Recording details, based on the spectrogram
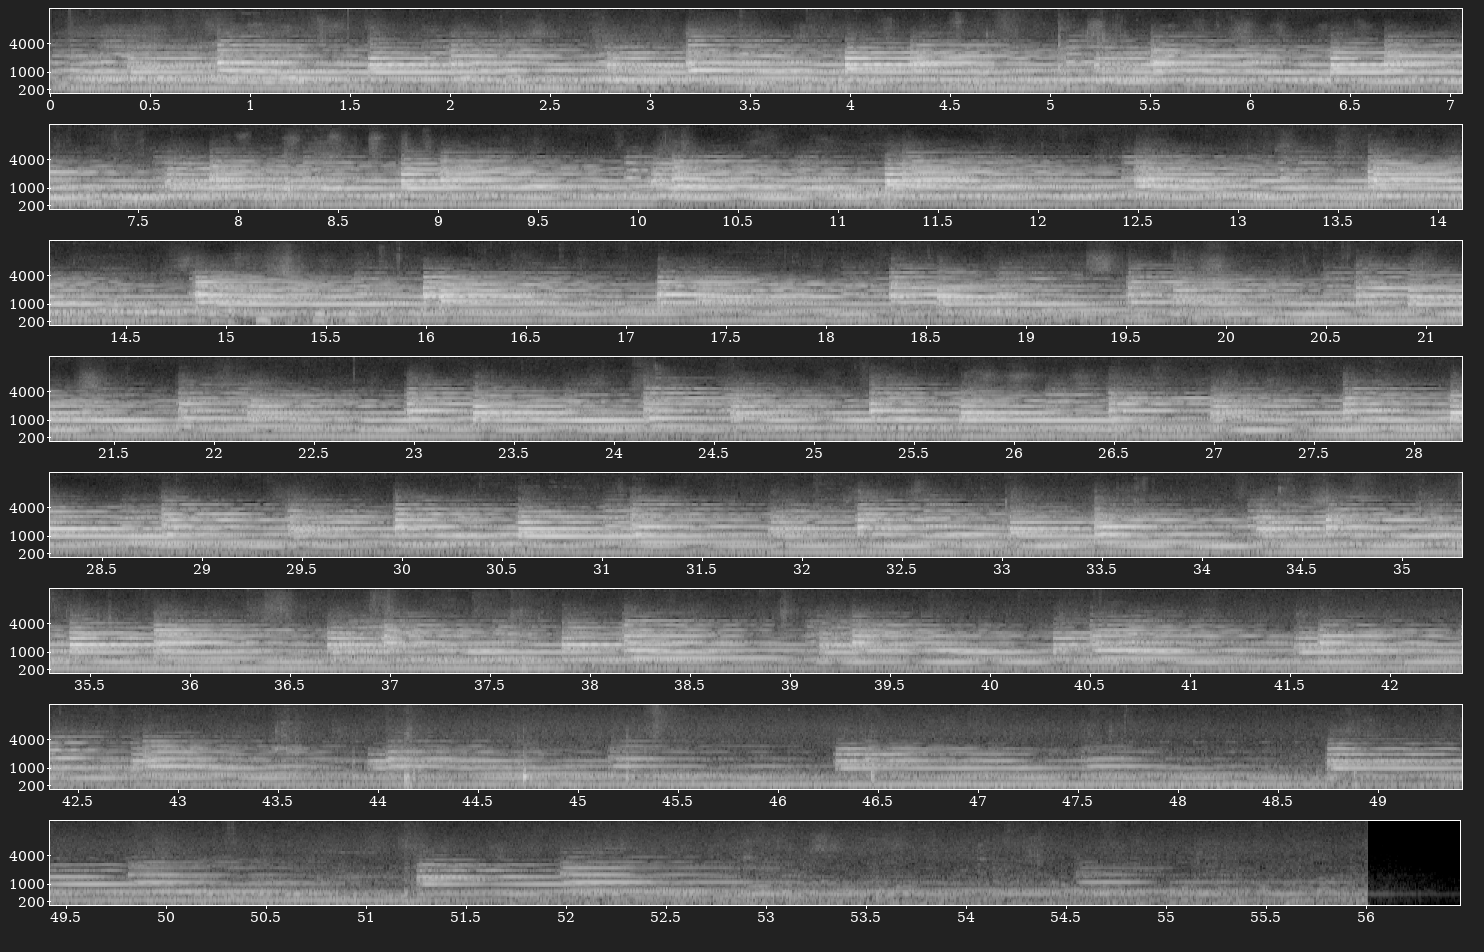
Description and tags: Church Prizren Kosovo
churchbells, Fieldrecording, Outside, village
